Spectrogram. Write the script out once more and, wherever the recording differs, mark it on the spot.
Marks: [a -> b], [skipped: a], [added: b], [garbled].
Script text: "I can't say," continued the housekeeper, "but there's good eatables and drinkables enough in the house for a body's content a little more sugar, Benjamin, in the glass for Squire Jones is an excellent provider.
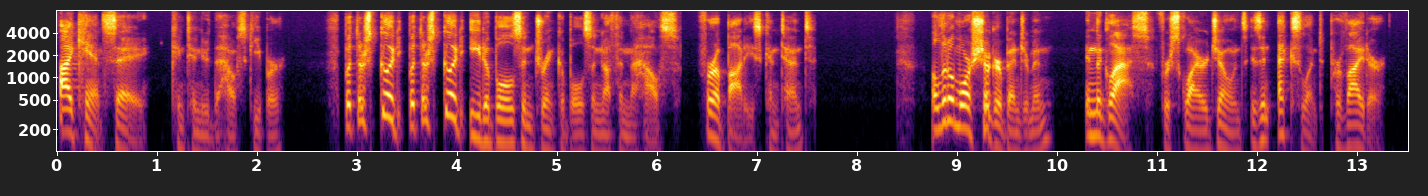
"I can't say," continued the housekeeper, "but there's good [added: but there's good] eatables and drinkables enough in the house for a body's content a little more sugar, Benjamin, in the glass for Squire Jones is an excellent provider.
